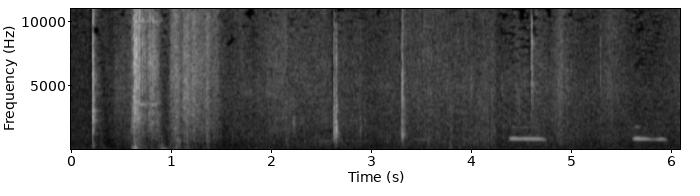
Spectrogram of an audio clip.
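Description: An eagle trap fired by radio control being sprung: a sharp snap about half a second in, followed by a brief rushing noise and then a few scattered sharp clicks. Near the end come two short whistled bird calls, each dipping slightly in pitch at its end.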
